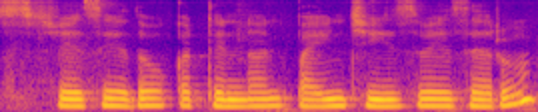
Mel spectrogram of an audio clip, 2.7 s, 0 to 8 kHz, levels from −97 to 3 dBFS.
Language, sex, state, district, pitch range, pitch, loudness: Telugu, female, Andhra Pradesh, Visakhapatnam, 180-190 Hz, 185 Hz, -14 LUFS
